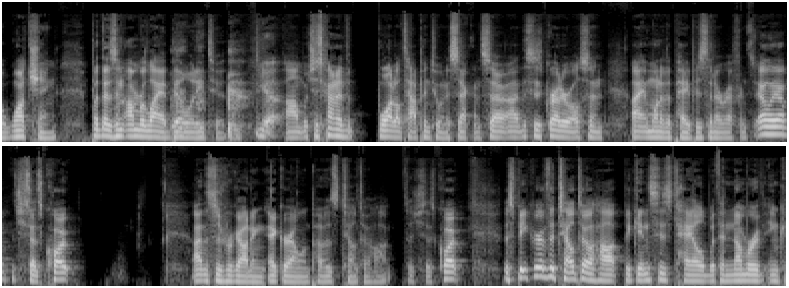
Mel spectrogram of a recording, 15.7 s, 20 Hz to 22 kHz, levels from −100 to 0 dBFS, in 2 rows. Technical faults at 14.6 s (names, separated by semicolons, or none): none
